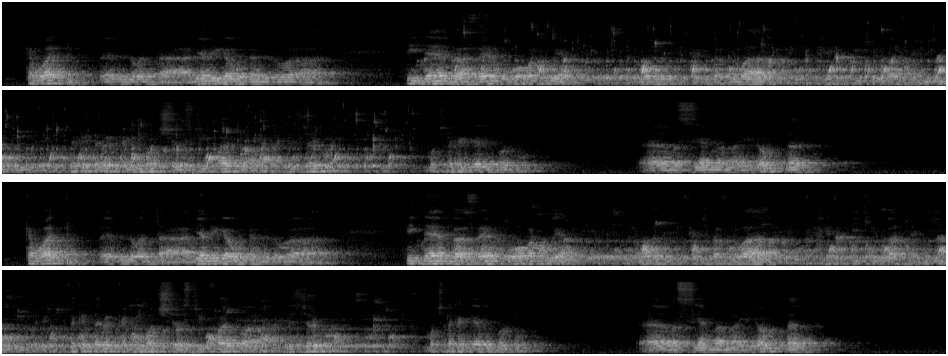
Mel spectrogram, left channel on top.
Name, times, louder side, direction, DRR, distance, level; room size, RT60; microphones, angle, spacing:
voice 1, 0.2-3.2 4.0-12.8 13.6-14.6 15.8-17.4, right 1 dB, 60° right, -1 dB, 0.6 m, -29 dB
sound 1, 4.1-13.6, left 2 dB, 75° left, 0.5 m, -33 dB
3.9 x 2.1 x 2.6 m, 0.98 s
head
